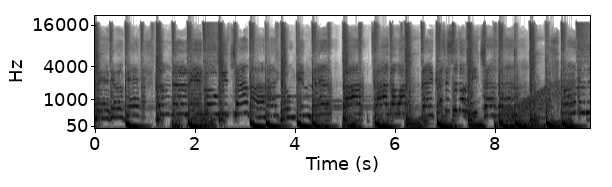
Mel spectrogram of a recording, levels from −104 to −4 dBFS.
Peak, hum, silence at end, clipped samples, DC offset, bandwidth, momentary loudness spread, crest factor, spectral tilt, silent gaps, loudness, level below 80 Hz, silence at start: 0 dBFS; none; 0 s; 0.9%; 0.8%; 19 kHz; 4 LU; 8 dB; -4.5 dB/octave; none; -10 LUFS; -12 dBFS; 0 s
